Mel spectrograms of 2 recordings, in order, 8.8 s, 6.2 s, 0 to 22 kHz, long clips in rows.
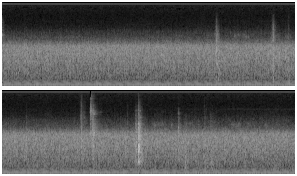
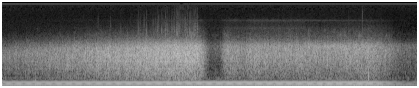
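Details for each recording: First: Hammarlund SP-600 receiver after replacing the power-supply electrolytic capacitors, brought up from 100 to 117 volts: a steady, even hiss with a few faint clicks and no hum or crackle; normal background noise. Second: Hammarlund SP-600 radio after power supply capacitor replacement, run at reduced voltage: steady low mains hum under static hiss, constant; owner suspects the audio system hookup, not the radio, is the hum's source.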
